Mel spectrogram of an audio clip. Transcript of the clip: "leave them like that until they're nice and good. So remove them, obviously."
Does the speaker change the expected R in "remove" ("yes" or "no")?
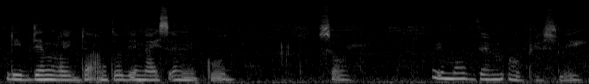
yes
